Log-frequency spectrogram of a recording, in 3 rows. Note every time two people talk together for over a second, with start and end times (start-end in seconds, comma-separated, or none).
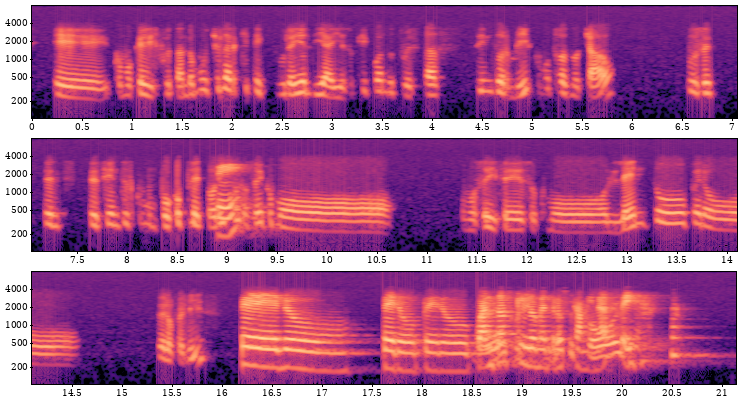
18.6-20.2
